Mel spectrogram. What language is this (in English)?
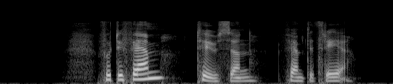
Swedish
